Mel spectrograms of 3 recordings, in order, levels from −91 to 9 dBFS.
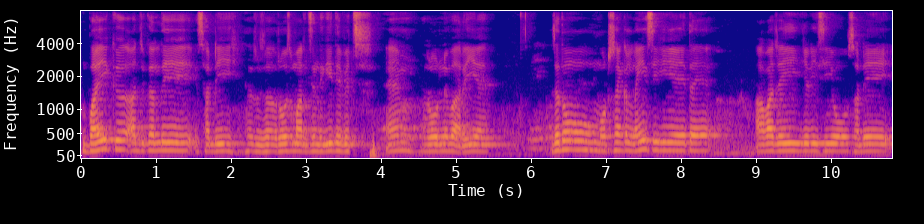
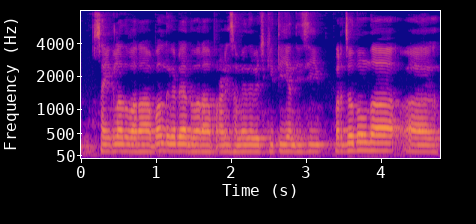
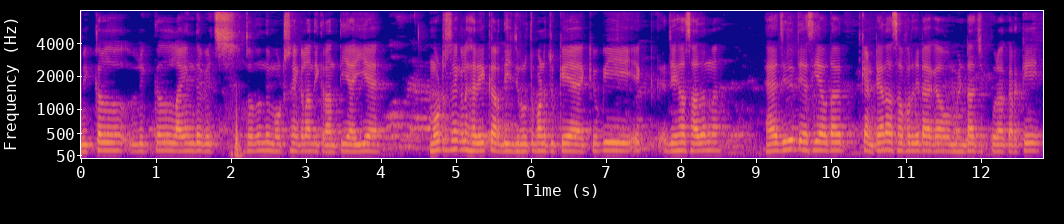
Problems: constant background noise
